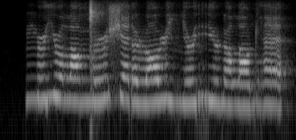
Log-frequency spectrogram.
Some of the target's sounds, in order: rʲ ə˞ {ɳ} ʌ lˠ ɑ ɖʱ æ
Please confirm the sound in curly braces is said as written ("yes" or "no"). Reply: yes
